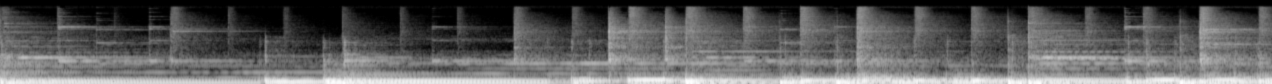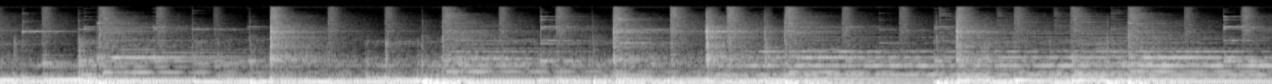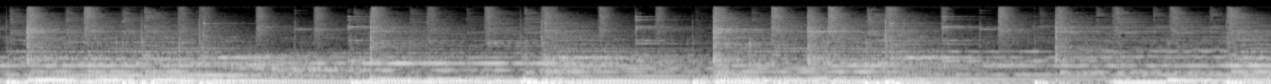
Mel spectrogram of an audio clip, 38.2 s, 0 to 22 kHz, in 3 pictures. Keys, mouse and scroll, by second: 1.3 a, 2.3 z, 3.1 b, 4.7 g, 6.5 a, 7.3 ctrl+r, 9.2 a, 10.1 z, 13.3 z, 16.0-22.8 right drag, 23.2 x, 24.1 z, 24.7-26.2 middle drag, 28.2 ctrl+r, 30.8 z, 31.3-33.0 middle drag, 33.0 z, 33.5-34.6 middle drag, 34.6 a, 35.3-37.1 right drag, 37.4-38.1 drag.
